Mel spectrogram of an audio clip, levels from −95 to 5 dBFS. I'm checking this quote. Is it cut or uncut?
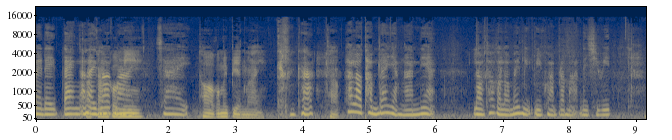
uncut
